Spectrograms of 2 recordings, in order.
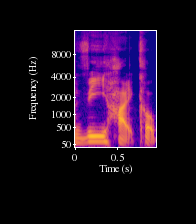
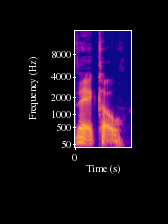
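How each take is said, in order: First: The h sound in the middle is pronounced. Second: The h sound in the middle is silent. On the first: The speaker calls it wrong. "H 是不发音的，所以那个H V E H 不发音，不要念成vehi 或者vehicle，不对" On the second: The speaker calls it right. "是vehicle"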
